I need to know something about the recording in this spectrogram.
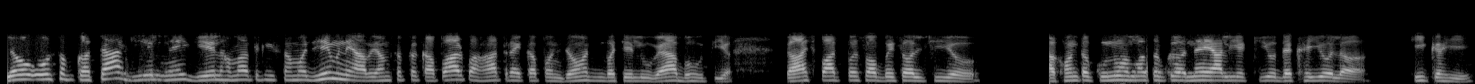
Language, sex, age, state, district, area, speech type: Maithili, male, 18-30, Bihar, Saharsa, rural, conversation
